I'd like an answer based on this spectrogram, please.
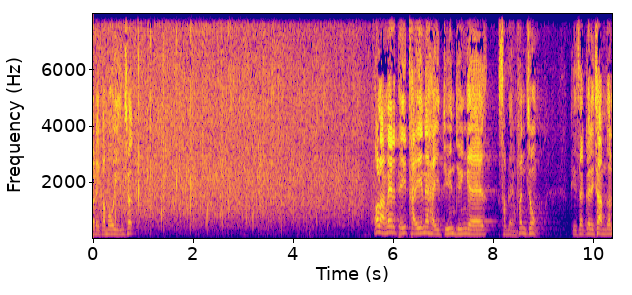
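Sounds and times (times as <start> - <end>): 
speech: 0.0 - 1.1, 5.6 - 9.0, 9.6 - 10.3
crowd applause: 0.0 - 5.7.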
